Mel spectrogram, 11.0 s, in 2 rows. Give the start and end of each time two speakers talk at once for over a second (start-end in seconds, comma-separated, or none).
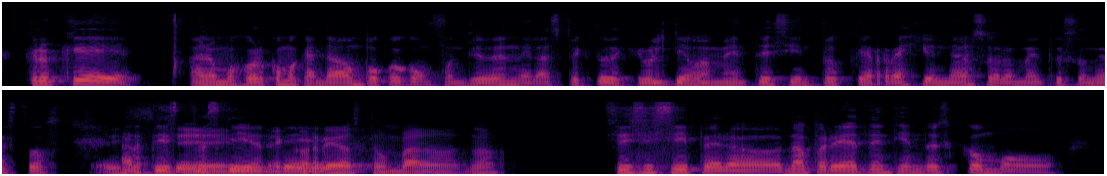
6.0-7.3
